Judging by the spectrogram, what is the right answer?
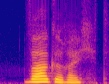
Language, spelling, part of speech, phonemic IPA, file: German, waagerecht, adjective, /ˈvaːɡəʁɛçt/, De-waagerecht.ogg
- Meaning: horizontal (parallel to the plane of the horizon)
